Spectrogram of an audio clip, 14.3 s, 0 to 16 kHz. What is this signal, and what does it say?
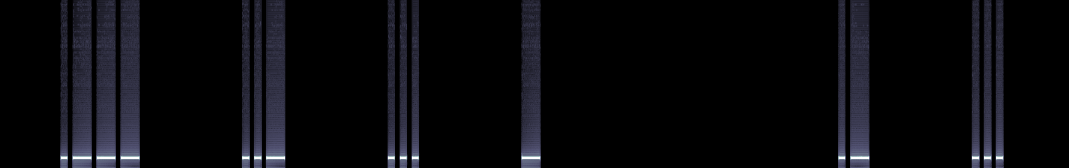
Morse code, heard as a keyed tone, about 15 wpm, spaced as for 5 wpm, 1000 Hz. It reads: JUST AS
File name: qotdfiles / 5wpm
